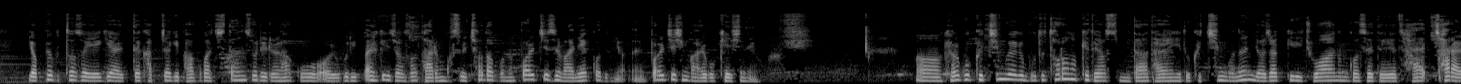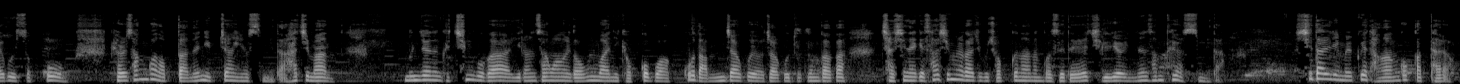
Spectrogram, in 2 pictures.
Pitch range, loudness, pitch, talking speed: 165-195 Hz, -30 LUFS, 175 Hz, 390 characters per minute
